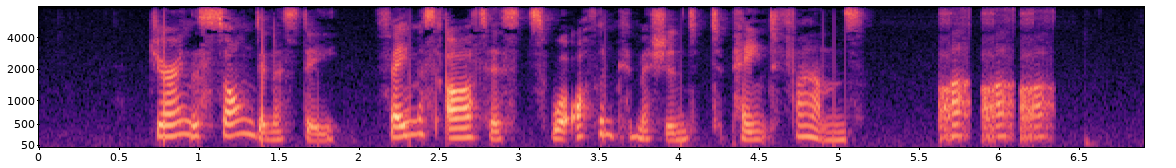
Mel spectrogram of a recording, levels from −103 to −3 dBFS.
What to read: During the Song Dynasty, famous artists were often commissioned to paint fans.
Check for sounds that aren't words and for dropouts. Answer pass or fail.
fail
